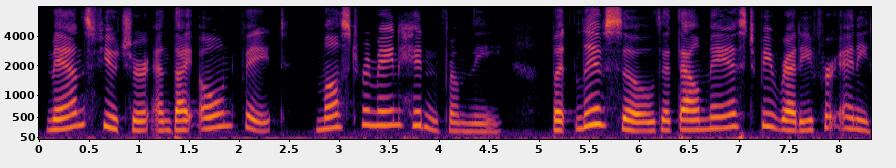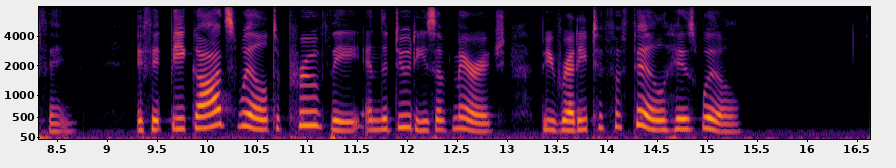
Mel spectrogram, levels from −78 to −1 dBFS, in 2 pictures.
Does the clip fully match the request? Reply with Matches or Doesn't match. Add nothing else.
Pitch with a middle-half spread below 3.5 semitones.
Doesn't match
